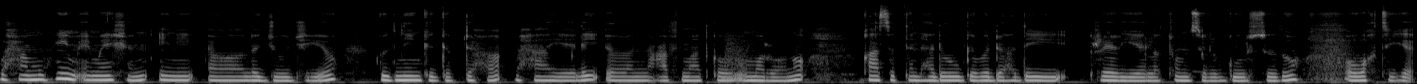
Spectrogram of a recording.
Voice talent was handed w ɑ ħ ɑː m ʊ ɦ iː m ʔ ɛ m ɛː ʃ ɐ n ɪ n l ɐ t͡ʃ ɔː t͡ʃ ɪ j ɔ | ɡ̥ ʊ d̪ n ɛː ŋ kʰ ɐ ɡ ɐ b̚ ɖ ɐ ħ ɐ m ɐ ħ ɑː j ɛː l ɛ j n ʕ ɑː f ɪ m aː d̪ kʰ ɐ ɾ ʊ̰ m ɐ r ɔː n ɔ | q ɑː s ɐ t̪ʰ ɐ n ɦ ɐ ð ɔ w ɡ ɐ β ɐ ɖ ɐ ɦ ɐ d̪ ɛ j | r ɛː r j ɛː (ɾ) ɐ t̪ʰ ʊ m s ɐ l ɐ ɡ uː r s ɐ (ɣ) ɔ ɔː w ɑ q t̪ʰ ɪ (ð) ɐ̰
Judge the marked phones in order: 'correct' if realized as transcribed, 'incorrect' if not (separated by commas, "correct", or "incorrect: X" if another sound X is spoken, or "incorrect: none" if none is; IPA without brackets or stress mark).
incorrect: l, incorrect: ð, incorrect: ɣ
